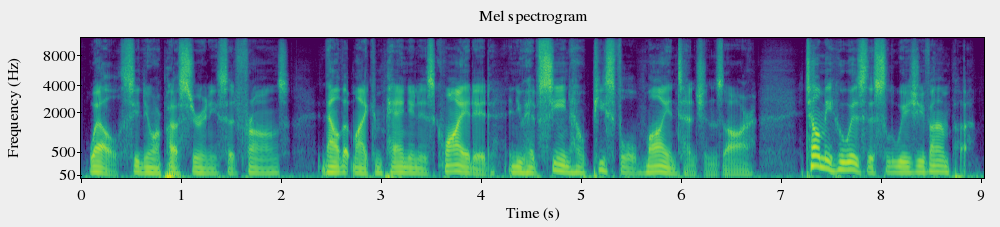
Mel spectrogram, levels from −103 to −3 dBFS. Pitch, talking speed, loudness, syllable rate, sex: 95 Hz, 180 wpm, -22 LUFS, 5.1 syllables/s, male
